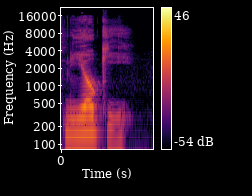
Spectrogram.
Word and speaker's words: gnocchi: That's not how you pronounce it. I hope you're kidding. – How do you pronounce it? – It's gnocchi. – Oh, I thought it was Nochi. – No, it's a gnocchi.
